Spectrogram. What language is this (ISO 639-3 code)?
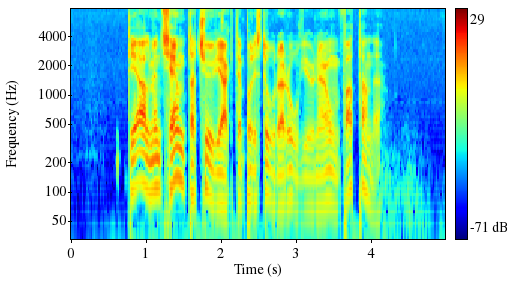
swe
